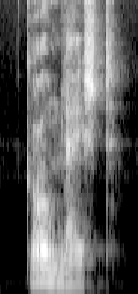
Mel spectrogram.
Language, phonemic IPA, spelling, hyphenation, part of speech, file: Dutch, /ˈkroːn.lɛi̯st/, kroonlijst, kroon‧lijst, noun, Nl-kroonlijst.ogg
- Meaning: cornice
